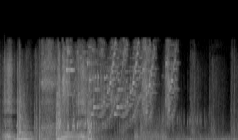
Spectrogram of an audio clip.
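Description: Small plastic pieces scatter and jingle as a figure breaks apart.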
